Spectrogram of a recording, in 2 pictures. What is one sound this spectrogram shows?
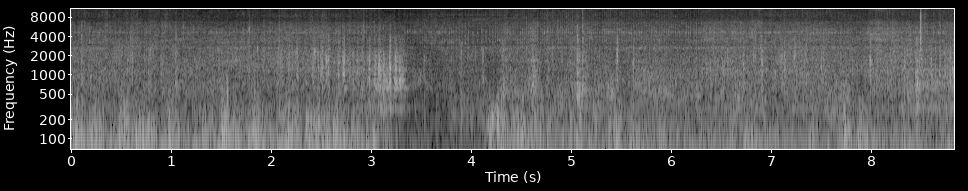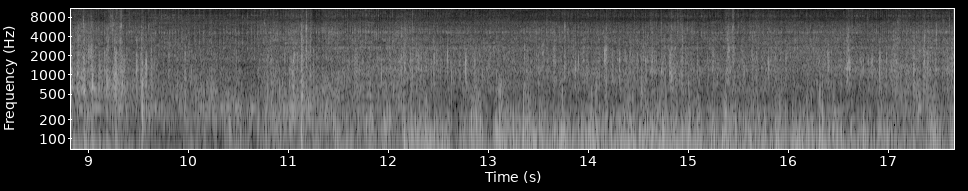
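A bicycle's chain and frame clatter over bumps.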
